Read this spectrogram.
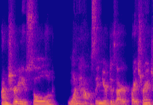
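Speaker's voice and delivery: plain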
